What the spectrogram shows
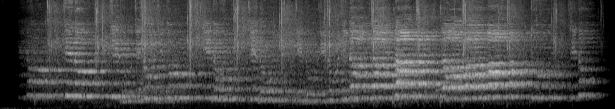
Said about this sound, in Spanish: El coro de la catedral es conocido. Suena así.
